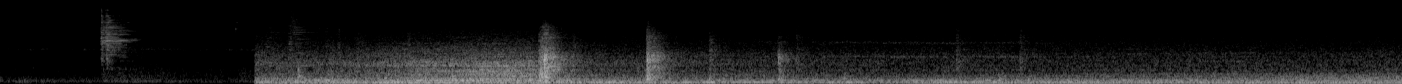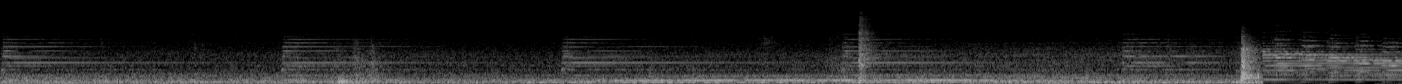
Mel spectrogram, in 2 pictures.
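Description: Bells ringing over steady outdoor street noise, as several separate peals in the second half. There are two sharp knocks a few seconds in.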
